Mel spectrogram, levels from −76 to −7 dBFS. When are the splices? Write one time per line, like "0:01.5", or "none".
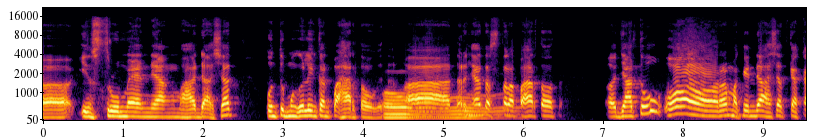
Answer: none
